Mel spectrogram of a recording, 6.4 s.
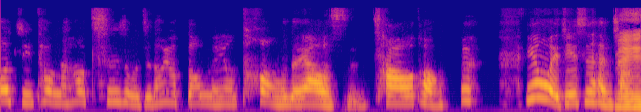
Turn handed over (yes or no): no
